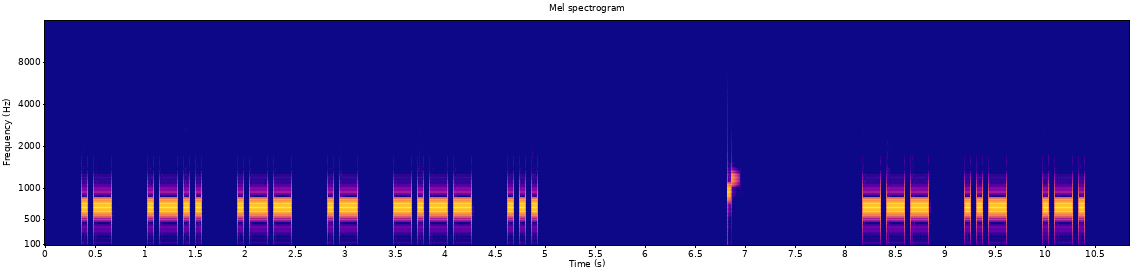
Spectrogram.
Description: Morse code, heard as a keyed tone, about 20 wpm, spaced as for 14 wpm, 700 Hz. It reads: ALWAYS OUR
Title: 2x Character Spacing - Top 300 Words - 20wpm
